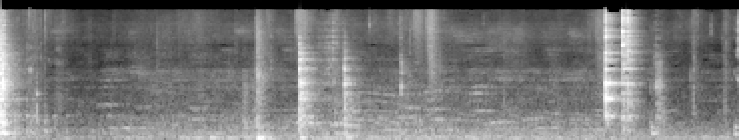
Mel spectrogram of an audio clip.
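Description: Vegetables being tossed in paneer tikka marinade, with scattered clinks and knocks of a utensil against a bowl and a few sharper clatters near the end, all over a faint background.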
